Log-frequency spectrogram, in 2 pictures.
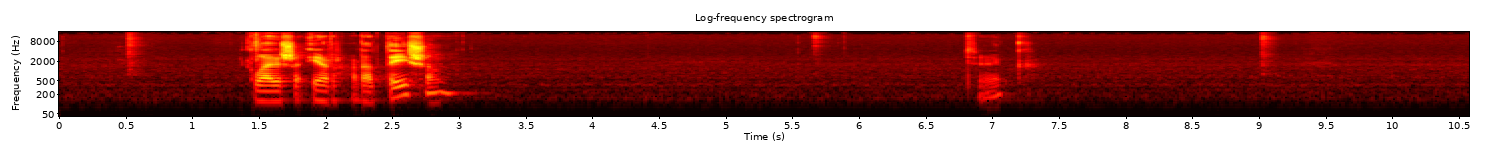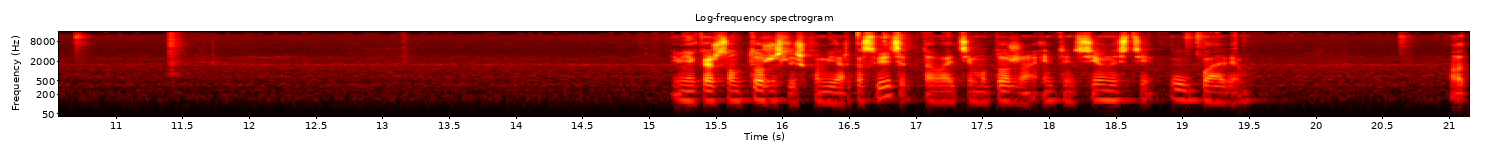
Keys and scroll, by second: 1.5 r.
